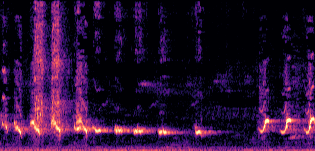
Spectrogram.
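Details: Greater green leafbird gives a quick burst of bright chips, then a string of even whistled notes fading away, and after a short pause a few high sharp phrases.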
